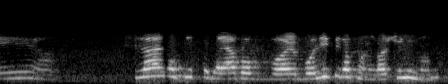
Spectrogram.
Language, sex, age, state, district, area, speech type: Nepali, female, 18-30, West Bengal, Darjeeling, rural, conversation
